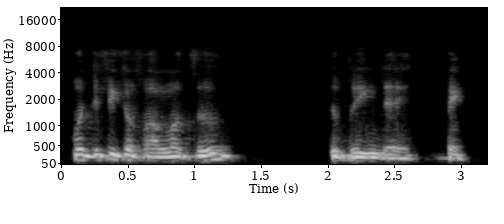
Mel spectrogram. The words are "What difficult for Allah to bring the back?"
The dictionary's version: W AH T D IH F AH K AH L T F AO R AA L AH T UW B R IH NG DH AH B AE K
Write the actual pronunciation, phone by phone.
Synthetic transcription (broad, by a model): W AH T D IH F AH K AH L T F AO L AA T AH T UW B R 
